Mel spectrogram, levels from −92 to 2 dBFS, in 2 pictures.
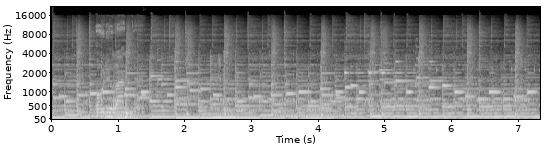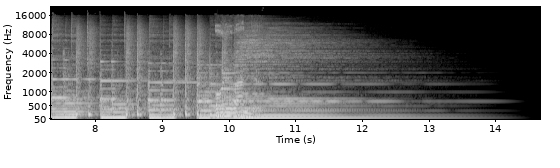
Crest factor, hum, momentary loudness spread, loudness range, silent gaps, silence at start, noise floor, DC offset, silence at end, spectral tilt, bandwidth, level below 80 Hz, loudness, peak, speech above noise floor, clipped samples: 16 dB; none; 9 LU; 9 LU; none; 0 s; -70 dBFS; under 0.1%; 1.9 s; -5.5 dB/octave; 16.5 kHz; -28 dBFS; -17 LUFS; 0 dBFS; 56 dB; under 0.1%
